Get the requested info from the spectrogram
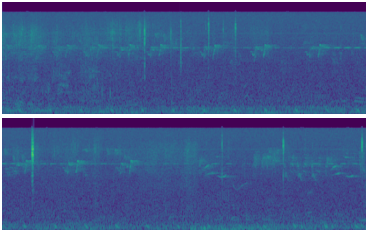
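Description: Birds chirping over a low outdoor rumble, with a thin steady high tone and a sharp click about six seconds in.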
